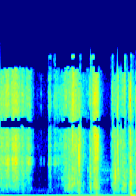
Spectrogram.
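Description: Corrugated cardboard rustling and scraping as it is handled and fitted, with a short thump near the end as it is laid down and pressed flat against the table.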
